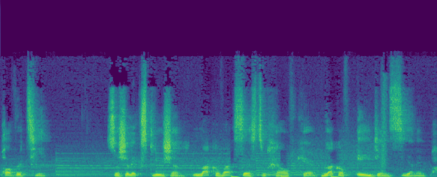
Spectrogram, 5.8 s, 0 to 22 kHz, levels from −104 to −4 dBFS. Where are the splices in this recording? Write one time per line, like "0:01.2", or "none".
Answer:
0:02.5
0:04.2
